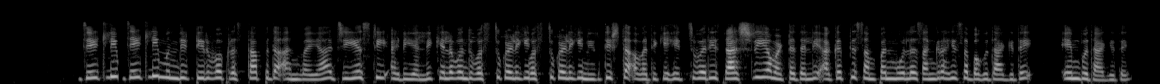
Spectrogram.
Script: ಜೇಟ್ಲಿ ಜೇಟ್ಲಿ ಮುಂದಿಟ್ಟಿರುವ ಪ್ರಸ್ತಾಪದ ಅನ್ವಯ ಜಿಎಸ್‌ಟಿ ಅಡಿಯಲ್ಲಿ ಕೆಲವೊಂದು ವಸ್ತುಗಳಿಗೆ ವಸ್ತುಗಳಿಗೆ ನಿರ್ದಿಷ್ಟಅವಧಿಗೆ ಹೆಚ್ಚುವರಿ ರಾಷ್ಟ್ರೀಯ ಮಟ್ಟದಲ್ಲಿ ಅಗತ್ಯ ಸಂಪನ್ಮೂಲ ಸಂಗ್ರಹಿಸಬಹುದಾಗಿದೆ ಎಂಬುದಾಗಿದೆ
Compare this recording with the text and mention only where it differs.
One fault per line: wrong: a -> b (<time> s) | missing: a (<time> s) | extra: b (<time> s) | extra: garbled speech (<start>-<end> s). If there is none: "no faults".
no faults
